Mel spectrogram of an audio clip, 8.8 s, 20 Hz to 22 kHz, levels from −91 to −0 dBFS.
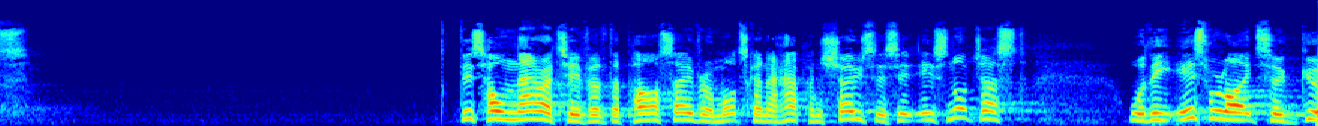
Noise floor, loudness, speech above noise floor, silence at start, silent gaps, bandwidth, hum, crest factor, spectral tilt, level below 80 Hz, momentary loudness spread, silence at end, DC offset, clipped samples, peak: -79 dBFS; -27 LUFS; 53 dB; 0 s; none; 11 kHz; none; 20 dB; -4 dB/octave; -80 dBFS; 10 LU; 0 s; under 0.1%; under 0.1%; -10 dBFS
